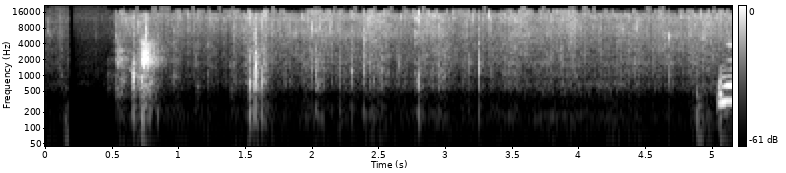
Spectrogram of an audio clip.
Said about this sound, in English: We want to just sort of saute this and brown it up.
